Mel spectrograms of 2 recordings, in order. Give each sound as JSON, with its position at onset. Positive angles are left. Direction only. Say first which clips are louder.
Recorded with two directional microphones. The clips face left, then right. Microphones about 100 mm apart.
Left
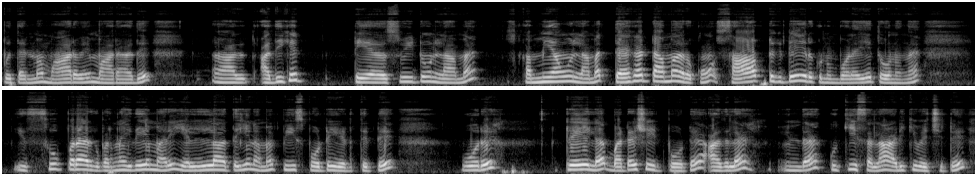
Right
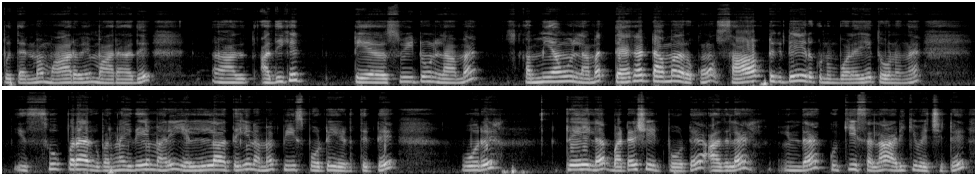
{"t": 0.0, "sound": "a woman's voice", "louder": "left 5 dB", "side_deg": 35}
{"t": 0.3, "sound": "speech", "louder": "left 5 dB", "side_deg": 20}
{"t": 0.5, "sound": "a woman's voice", "louder": "left 5 dB", "side_deg": 35}
{"t": 4.6, "sound": "a sound", "louder": "left 3 dB", "side_deg": 30}
{"t": 5.5, "sound": "a woman's voice", "louder": "left 4 dB", "side_deg": 30}
{"t": 8.1, "sound": "speech", "louder": "left 5 dB", "side_deg": 10}
{"t": 8.4, "sound": "speech", "louder": "left 7 dB", "side_deg": 30}
{"t": 9.8, "sound": "a woman's voice", "louder": "left 6 dB", "side_deg": 40}
{"t": 15.4, "sound": "a woman's voice", "louder": "left 6 dB", "side_deg": 45}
